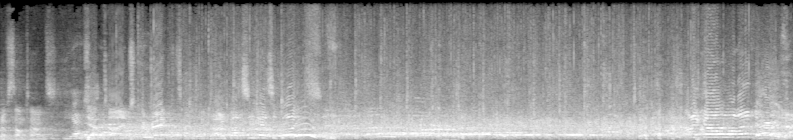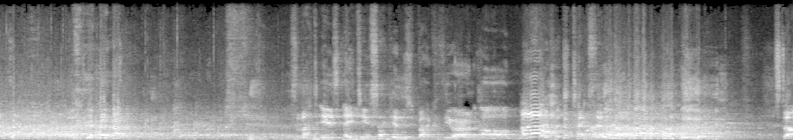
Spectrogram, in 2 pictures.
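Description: A man speaks into a microphone, heard through loudspeakers in a large hall.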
